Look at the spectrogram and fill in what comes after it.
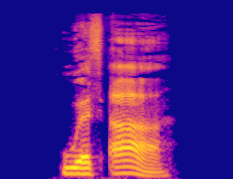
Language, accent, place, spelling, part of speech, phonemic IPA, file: German, Germany, Berlin, USA, proper noun, /ˌuː.ɛsˈaː/, De-USA.ogg
- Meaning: initialism of the United States of America: a country in North America: USA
